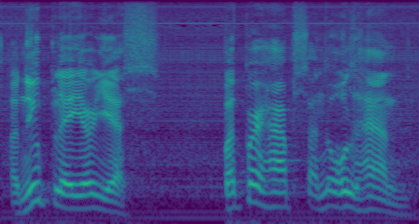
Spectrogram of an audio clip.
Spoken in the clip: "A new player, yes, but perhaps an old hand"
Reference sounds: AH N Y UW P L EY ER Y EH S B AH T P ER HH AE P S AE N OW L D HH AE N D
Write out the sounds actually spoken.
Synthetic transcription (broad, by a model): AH N Y UW P L EY ER Y EH S B AH T P ER HH AE P S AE N OW L D HH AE N D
